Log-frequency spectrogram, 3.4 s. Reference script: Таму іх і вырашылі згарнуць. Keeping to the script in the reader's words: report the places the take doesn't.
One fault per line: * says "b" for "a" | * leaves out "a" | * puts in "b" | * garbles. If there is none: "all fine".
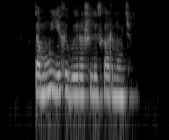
all fine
